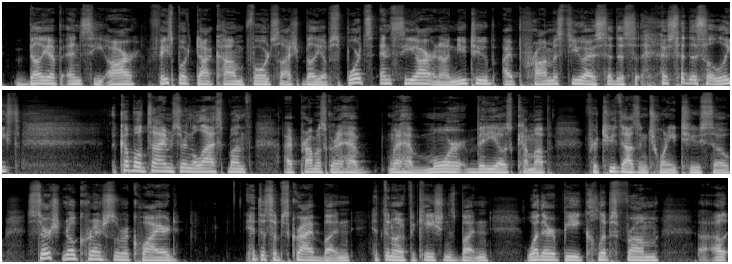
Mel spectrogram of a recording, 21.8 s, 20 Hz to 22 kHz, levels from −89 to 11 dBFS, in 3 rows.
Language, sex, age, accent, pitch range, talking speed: English, male, 20-39, American, 120-160 Hz, 170 wpm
